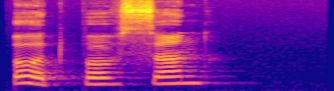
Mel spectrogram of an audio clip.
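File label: "ӧтпӧвсӧн" Komi, female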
